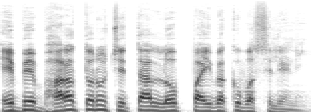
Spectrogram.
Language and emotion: Odia, neutral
